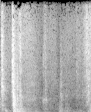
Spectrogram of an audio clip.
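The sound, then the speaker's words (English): A single door shuts with a solid, fairly loud thud, its low boom fading quickly into faint background noise with no talking. “Would you mind to close the door before all the kids show up and make noise here?”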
